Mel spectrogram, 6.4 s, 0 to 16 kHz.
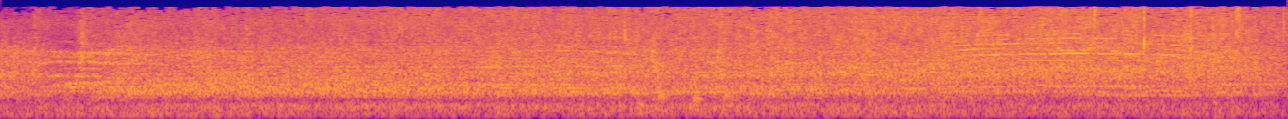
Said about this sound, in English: the president-elect joined another member of his new team in Texas on Tuesday, standing alongside his advisor on government efficiency, the world's richest man, Elon Musk, for the latest test flight of the SpaceX Starship mega rocket. 5, 4, 3, 2, 1.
